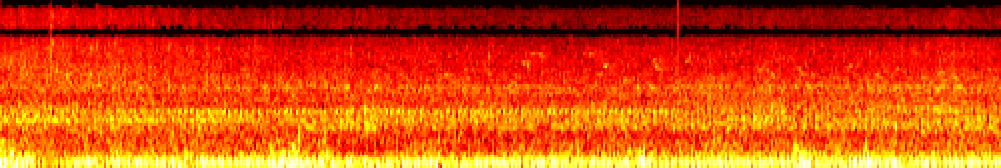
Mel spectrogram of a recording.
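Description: A boat engine hums steadily and low.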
